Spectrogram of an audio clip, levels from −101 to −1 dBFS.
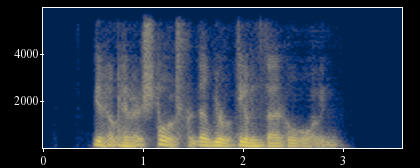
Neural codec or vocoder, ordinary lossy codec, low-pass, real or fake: codec, 16 kHz, 0.5 kbps, FreqCodec, larger model; Opus, 64 kbps; 5.4 kHz; fake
